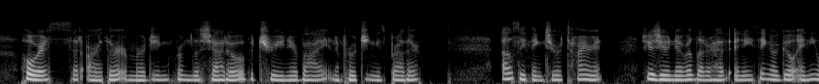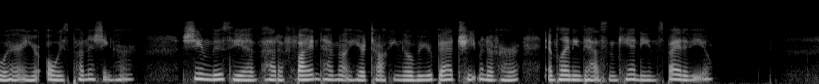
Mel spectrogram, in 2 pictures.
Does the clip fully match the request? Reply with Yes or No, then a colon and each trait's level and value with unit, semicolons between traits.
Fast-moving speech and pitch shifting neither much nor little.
No: fast, 235 wpm; narrow, 1.7 semitones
